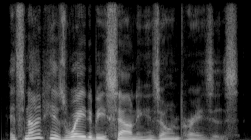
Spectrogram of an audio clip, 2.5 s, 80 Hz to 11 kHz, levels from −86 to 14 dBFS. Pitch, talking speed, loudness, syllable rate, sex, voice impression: 140 Hz, 240 wpm, -17 LUFS, 5.3 syllables/s, male, masculine, adult-like, thick, tensed, slightly powerful, bright, slightly muffled, slightly raspy, cool, intellectual, friendly, reassuring, wild, lively, slightly kind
